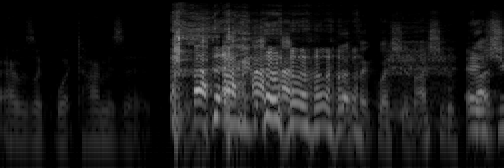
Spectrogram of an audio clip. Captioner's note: everyone laughing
